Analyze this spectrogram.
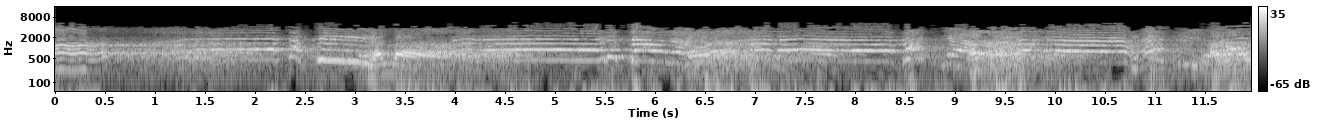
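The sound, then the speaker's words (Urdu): A large crowd chants a religious slogan in unison, many voices rising together in loud shouted waves. The chant is repeated several times with short dips between bursts. “اتنا بڑا مجمع اور اتنا ڈھیلا نعرہ, عجیب لوگ ہیں.”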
